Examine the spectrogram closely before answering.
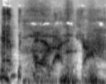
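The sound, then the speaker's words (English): A human voice imitates a golem coughing up a hairball: a brief, loud, guttural growl with a gravelly, retching rasp that runs almost without a break. “more like that, more like a golem coughing up a hairball.”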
